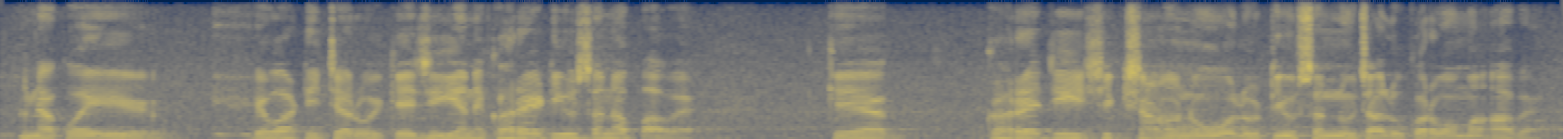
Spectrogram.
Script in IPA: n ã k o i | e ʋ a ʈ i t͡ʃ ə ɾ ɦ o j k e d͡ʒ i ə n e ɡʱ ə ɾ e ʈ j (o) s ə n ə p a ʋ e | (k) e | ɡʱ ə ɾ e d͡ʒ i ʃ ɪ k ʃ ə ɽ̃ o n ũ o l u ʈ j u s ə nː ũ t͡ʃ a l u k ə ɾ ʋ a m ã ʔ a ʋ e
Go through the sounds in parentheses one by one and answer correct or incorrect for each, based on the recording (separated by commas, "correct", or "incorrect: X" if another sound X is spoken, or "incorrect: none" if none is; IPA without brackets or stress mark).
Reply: incorrect: u, correct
